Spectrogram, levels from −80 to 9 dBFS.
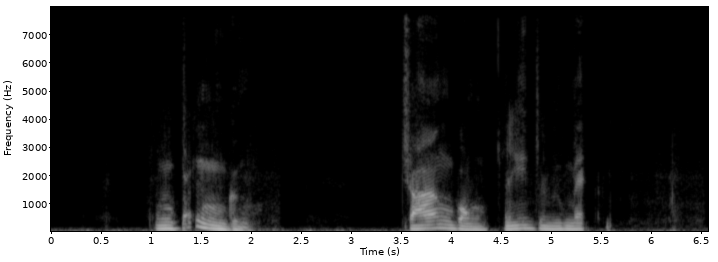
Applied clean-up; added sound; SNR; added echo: neural diffusion model UNIVERSE++.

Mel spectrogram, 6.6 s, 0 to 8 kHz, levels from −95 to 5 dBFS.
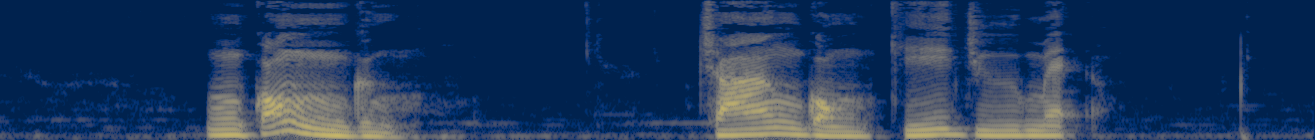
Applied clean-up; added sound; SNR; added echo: none; none; none; none.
